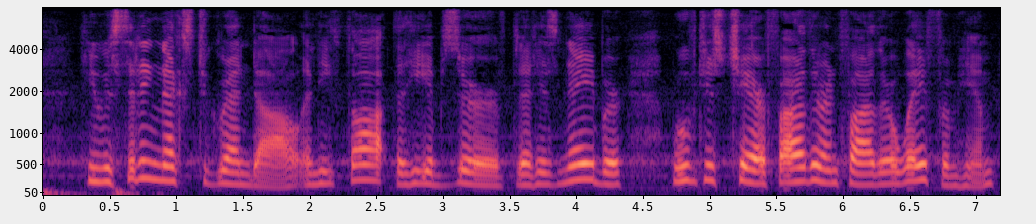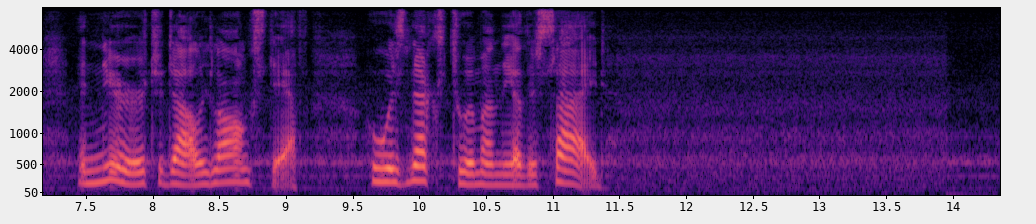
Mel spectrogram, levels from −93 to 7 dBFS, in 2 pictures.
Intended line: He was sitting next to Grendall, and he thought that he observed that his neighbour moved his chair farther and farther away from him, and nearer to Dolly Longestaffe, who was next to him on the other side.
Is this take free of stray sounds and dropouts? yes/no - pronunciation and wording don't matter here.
yes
